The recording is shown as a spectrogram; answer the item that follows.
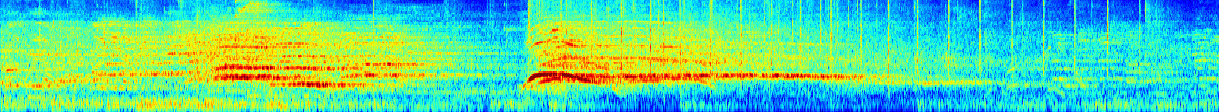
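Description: Basketball sneakers squeaking on a hardwood gym floor as players run the court, the sharpest squeak about five seconds in. From about halfway through, a basketball is dribbled in quick, even bounces, with players' voices calling in the echoing gym.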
